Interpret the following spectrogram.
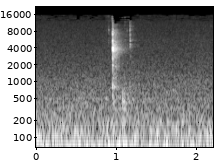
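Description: Scissors snipping once through an autumn olive stem, a sharp snip about a second in, followed by a fainter click.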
